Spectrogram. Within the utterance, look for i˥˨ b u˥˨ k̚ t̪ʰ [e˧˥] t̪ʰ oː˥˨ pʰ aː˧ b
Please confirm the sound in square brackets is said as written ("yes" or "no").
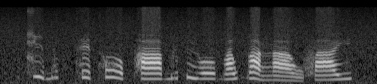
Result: no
